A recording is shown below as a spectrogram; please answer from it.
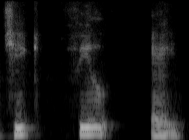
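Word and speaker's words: Chick-fil-A: Chick fill a sí como ch de Chicken fill de filete y ellos le pusieron una ación la a sí como cuando usted lo lo lo lee lo pronuncia es como como chic filete sí chic Fil y es interesante la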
